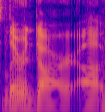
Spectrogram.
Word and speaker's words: Lyrindar: Mark of the Storm, half-elf, an independent scion and wandslinger of House Lyrindar, who got kind of kicked out of House Lyrindar after an incident with an airship.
